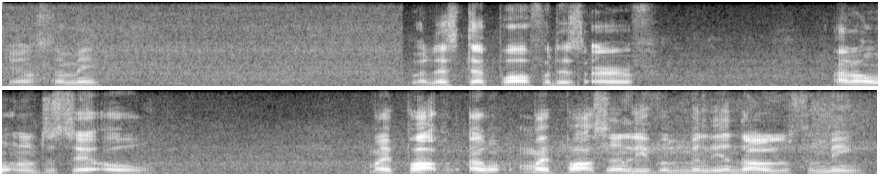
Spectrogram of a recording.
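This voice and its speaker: A Barbadian man from Barbados, a construction worker talking casually in an interview, animated and repetitive, outdoors on a city work site. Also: low-pitched, moderate pace, long pauses, a little hiss or hum, poor audio. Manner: animated, repetitive, laughs while telling stories.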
